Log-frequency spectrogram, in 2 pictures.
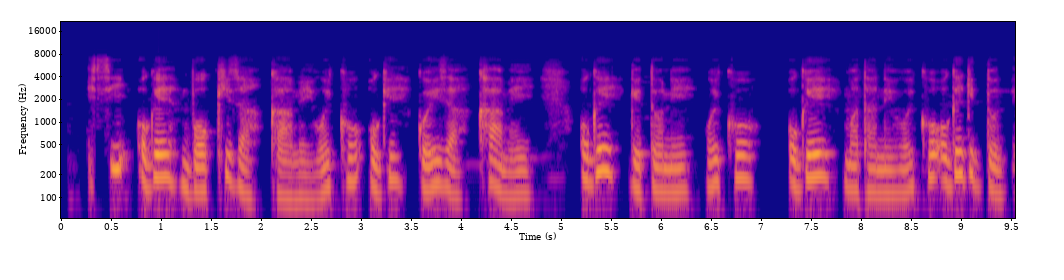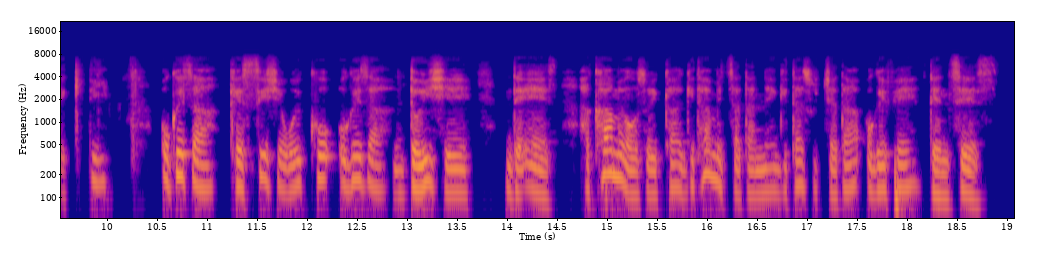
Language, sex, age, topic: Gamo, male, 18-24, government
